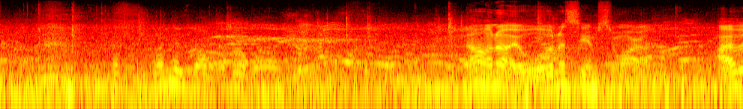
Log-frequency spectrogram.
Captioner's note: all chattering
